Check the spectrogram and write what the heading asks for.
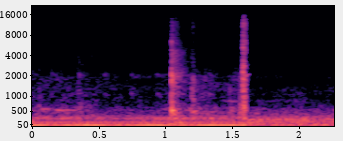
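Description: Two light clicks about half a second apart, a second in, as the plastic case of an all-in-one computer is set down on a glass counter, over a steady low room hum.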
